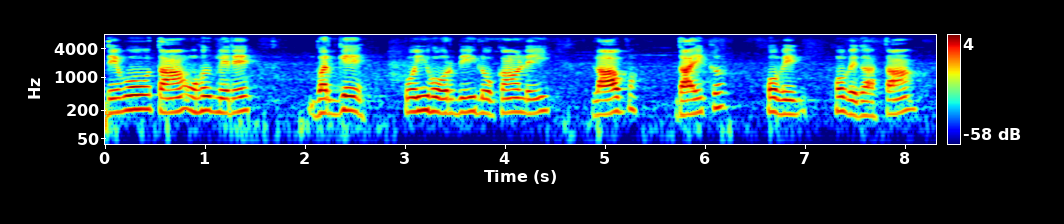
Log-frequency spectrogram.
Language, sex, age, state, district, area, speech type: Punjabi, male, 30-45, Punjab, Pathankot, rural, spontaneous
